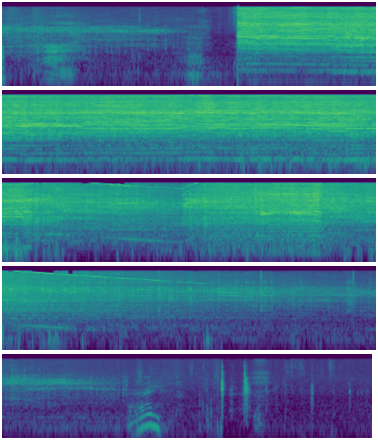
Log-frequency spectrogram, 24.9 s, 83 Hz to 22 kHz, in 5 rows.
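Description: Electric angle grinder with a 40-grit flap disc grinding down a cut metal wheel hub. It starts abruptly about three seconds in, runs loud and steady with a brief dip partway, then fades out gradually over several seconds.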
